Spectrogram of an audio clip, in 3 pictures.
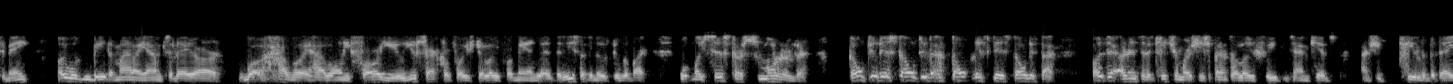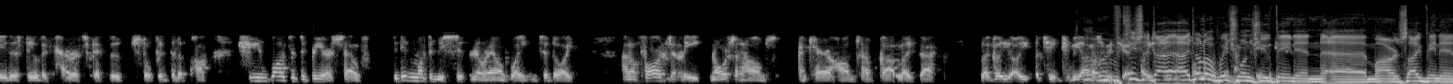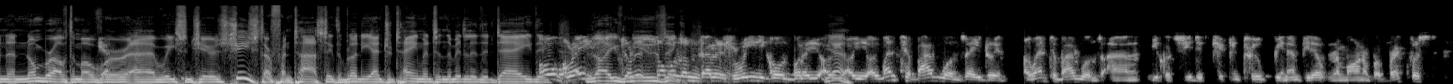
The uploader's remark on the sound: Man Phones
